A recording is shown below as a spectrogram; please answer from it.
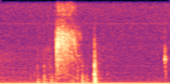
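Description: Quiet pause with a low, steady electrical hum, a short soft hiss a little under a second in and a single faint click just after it.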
